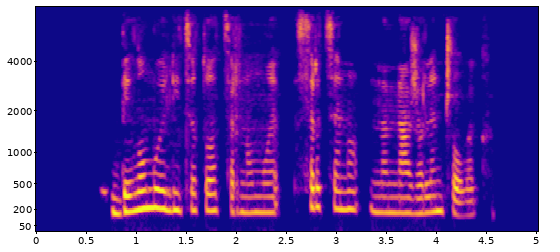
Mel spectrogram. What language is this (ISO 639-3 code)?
mkd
